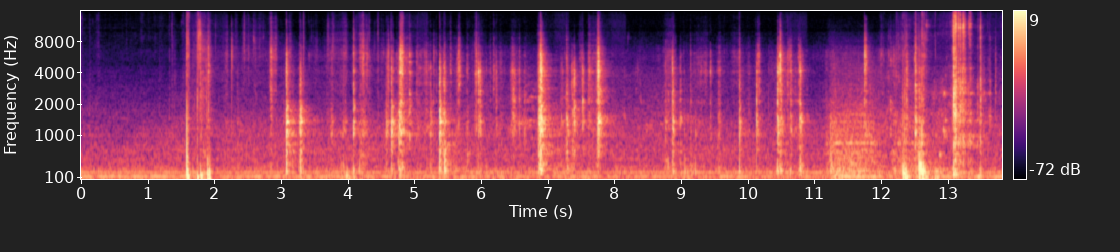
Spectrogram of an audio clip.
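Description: Irregular plastic clicks and knocks as an object is poked into a top-loading washing machine's lid-lock slot to get past the lock, with a louder flurry of clatter near the end, over a steady low hum.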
